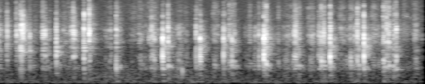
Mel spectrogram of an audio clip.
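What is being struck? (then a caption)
Pleated paper vacuum cleaner filter. Fingertips rub and squeeze the pleats of a hollow, cone-shaped pleated paper vacuum cleaner filter with a black rubber base. The result is a quiet, dry, bright crinkling and scratching made of quick, papery crackles with almost no low end, each bursting and stopping almost at once.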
